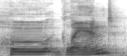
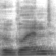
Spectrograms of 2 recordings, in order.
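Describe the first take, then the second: First: The first vowel is a long O sound. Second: The first vowel is not a long O sound. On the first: The speaker calls it right. "Hoogland with a long O sound" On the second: The speaker calls it wrong. "Not Hoogland"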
